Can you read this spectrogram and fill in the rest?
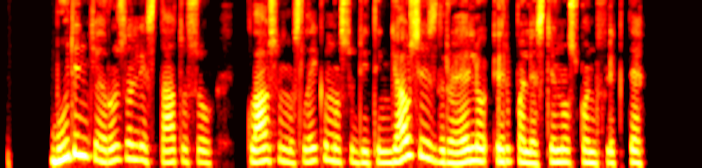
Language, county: Lithuanian, Marijampolė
